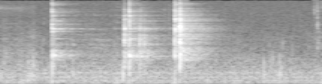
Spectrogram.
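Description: A metal spoon clinking against a glass dessert dish: three short, slightly ringing clinks within about a second.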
